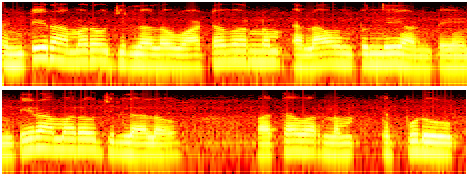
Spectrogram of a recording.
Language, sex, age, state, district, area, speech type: Telugu, male, 30-45, Andhra Pradesh, N T Rama Rao, urban, spontaneous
